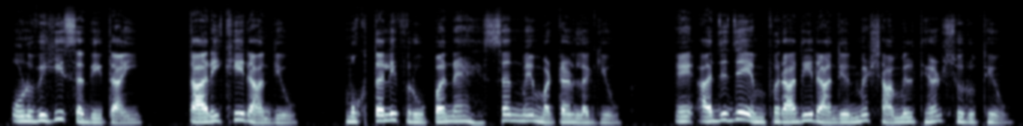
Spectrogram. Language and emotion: Sindhi, neutral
